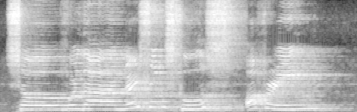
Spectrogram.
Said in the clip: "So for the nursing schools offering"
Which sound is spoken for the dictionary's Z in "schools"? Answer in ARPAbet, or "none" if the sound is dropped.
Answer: S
